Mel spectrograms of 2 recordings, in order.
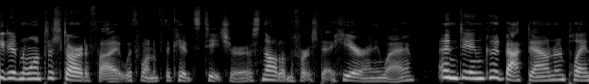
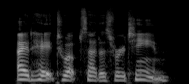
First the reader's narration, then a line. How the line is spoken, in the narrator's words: Din said blandly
